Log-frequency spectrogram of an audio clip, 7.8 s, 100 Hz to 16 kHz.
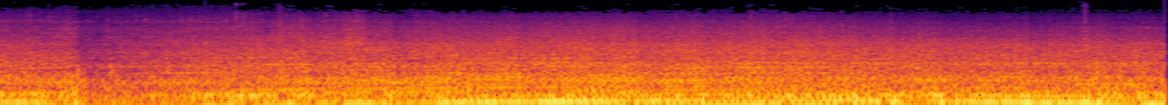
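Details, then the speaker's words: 1965 Ford F100 with 5-speed manual, test-driven after new clutch install: steady low engine drone under load, no clatter or clunks, goes right into gear; clutch and drivetrain sound healthy, normal driving. "this thing drives good is really good goes right into gear now"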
